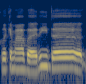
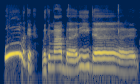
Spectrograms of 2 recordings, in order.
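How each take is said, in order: First: Said in the usual way. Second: Light up reading a friend's name; thrilled shout-out to a friend; excited. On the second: Real, not acted. Excited at a chat comment.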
